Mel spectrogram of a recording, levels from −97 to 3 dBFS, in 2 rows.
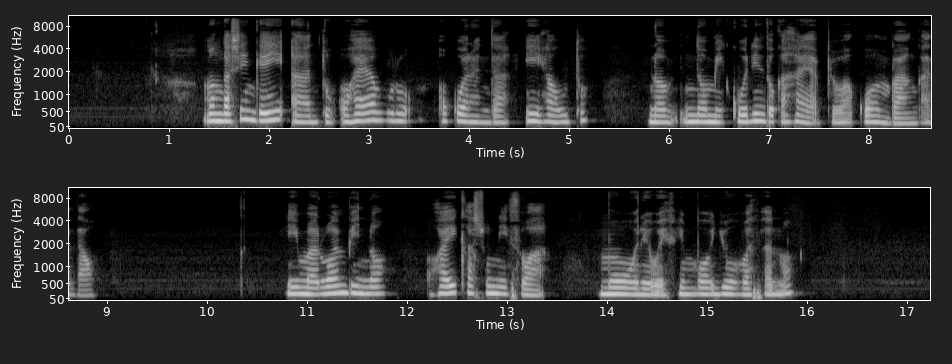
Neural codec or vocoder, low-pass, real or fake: none; 9.9 kHz; real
